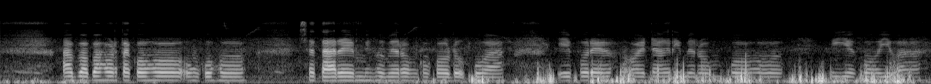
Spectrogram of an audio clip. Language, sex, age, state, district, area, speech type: Santali, female, 30-45, West Bengal, Jhargram, rural, spontaneous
